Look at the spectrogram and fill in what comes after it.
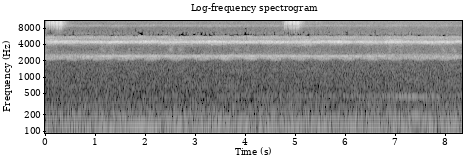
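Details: Nighttime chorus of New England summer crickets, constant ringing high trills, with a very high buzzy burst at the start and another near five seconds, over faint low hum.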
